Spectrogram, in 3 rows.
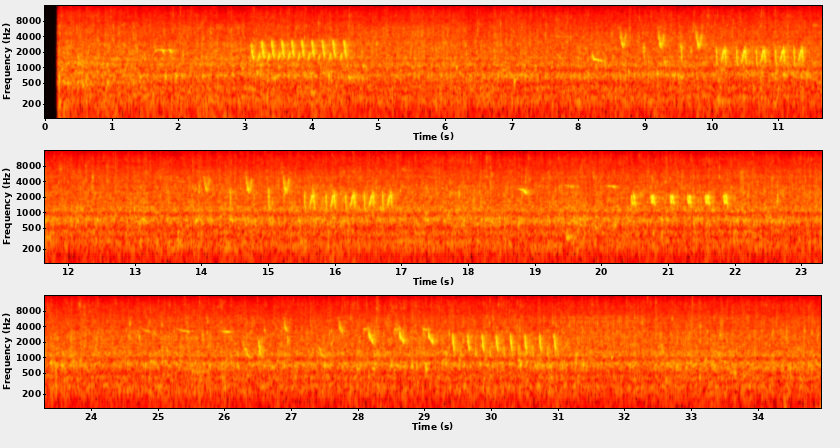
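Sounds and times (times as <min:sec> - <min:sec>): water trickling: 0:00.2 - 0:34.9
nightingale singing: 0:08.2 - 0:11.4.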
